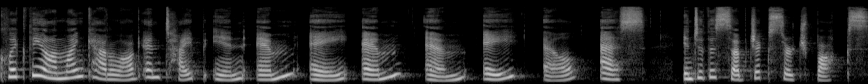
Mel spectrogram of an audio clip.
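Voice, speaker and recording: A woman uses a put-on character voice, high-pitched and upbeat, at a very slow pace. The recording is very clean, with a silent background. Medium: read story. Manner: upbeat, teasing.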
